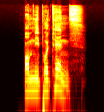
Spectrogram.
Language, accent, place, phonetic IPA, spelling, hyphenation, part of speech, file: German, Germany, Berlin, [ɔmnipoˈtɛnt͡s], Omnipotenz, Om‧ni‧po‧tenz, noun, De-Omnipotenz.ogg
- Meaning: omnipotence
